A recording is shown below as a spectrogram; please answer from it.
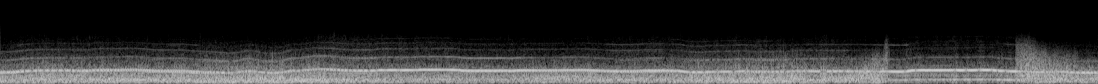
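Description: Chase quadcopter's motors and propellers whining in flight: one steady tone that wavers slightly with throttle, over wind noise. Near the end a lower hum joins in briefly.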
